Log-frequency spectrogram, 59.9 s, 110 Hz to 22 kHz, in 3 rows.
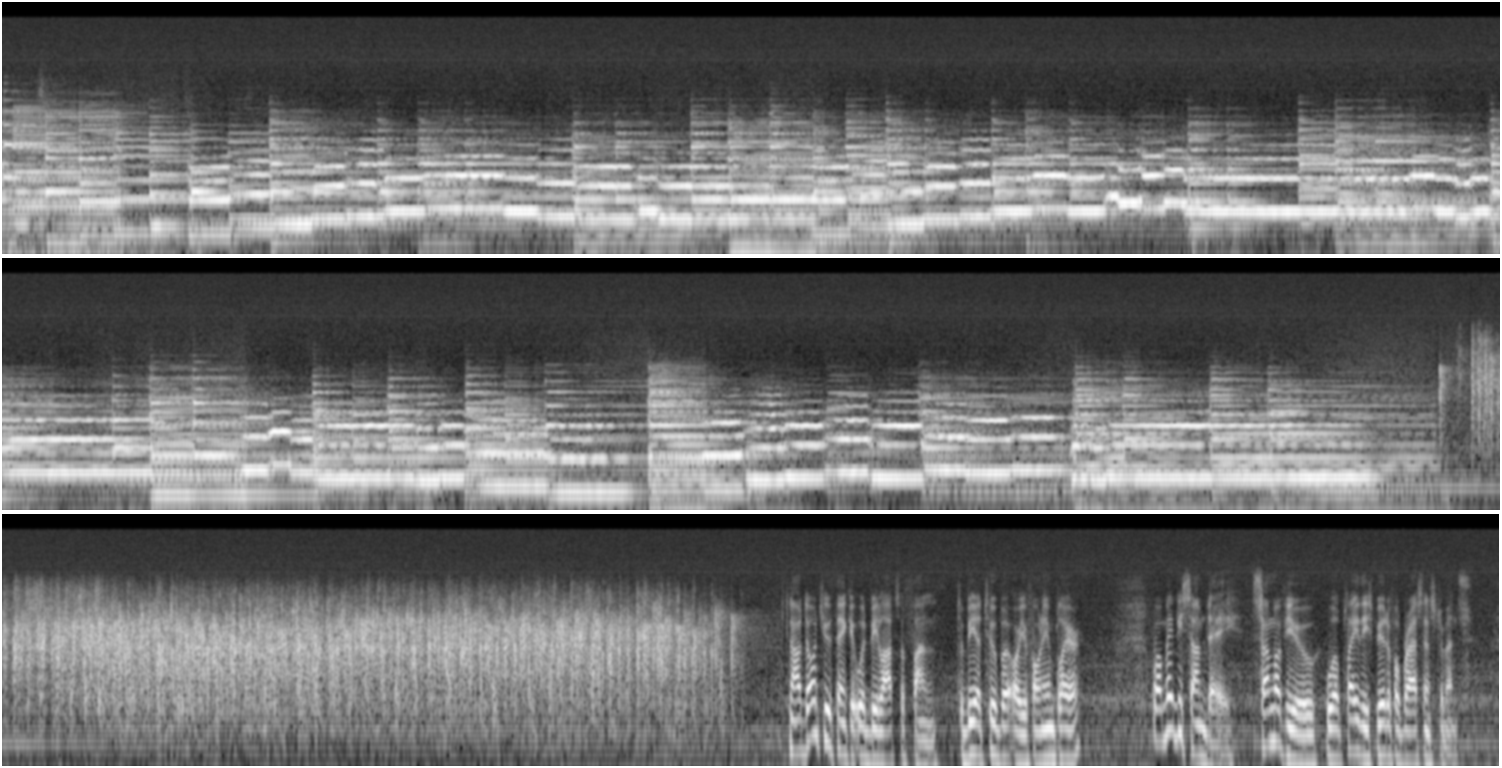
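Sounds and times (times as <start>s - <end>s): euphonium solo: 0.0s - 50.0s
piano accompaniment: 0.0s - 59.9s
audience applause: 39.1s - 50.0s.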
